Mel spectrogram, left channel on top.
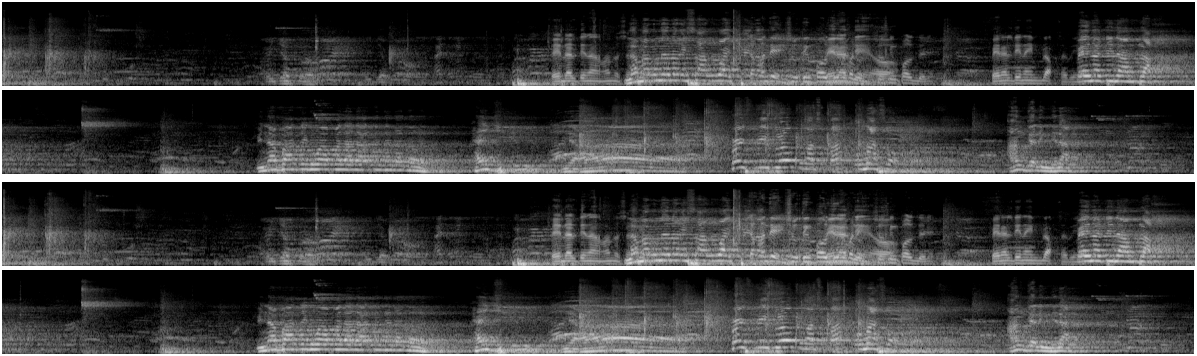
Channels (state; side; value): quieter; left; 3.2 dB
